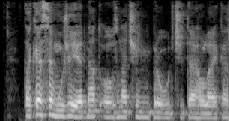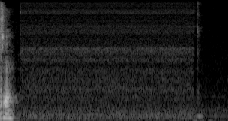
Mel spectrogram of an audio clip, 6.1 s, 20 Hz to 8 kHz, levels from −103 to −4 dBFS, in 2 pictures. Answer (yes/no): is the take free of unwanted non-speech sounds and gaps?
yes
